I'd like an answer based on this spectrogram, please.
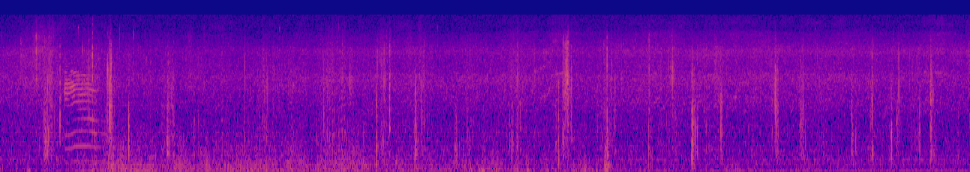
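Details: A cat that had been sleeping on top of tetrapod breakwater blocks wakes and comes out to be petted. It gives one short meow near the start, followed by rustling, footstep-like taps and handling clicks over low background hum.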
